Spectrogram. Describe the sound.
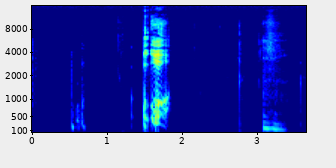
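Burps forced out while trying to voice a vowel: a weak croaky first burst, a louder and longer one in the middle, then a third, with quiet gaps between them.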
